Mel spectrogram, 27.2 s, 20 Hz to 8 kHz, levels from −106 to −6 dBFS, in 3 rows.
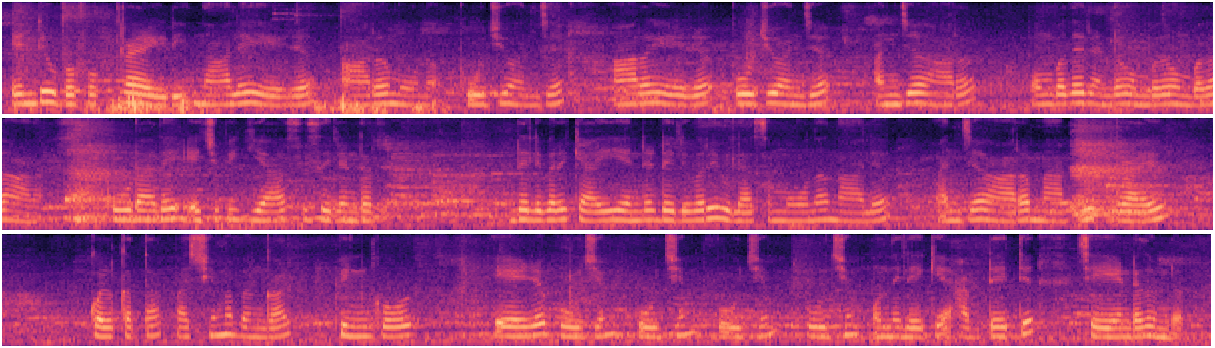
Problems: background sounds at intervals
